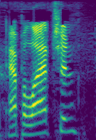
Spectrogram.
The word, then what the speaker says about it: Appalachian: Appalachian? It's latch, like a latch.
